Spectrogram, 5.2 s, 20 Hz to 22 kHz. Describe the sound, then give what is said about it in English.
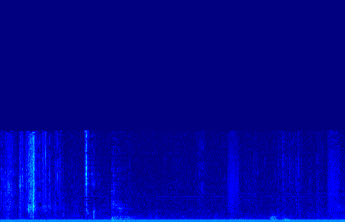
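Scattered soft rustling of Bible pages being turned by a church audience looking up John 15, faint, with a few brief crisp flutters over a steady low electrical hum and no talking. “It's a great joy for any preacher to hear rustling pages.”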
